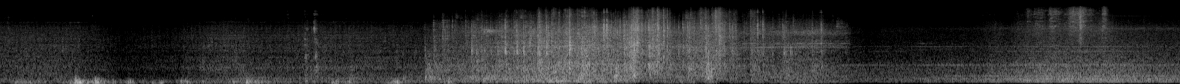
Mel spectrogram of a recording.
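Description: Shopping cart rolling across a store floor, its wheels and wire frame rattling loudly for about four seconds near the middle. Before it come scattered low thumps, and after it a steady hum.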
